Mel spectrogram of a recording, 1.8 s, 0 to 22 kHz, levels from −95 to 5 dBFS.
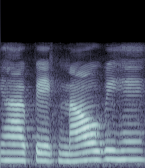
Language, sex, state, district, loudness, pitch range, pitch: Hindi, female, Bihar, Purnia, -15 LUFS, 180-210 Hz, 190 Hz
